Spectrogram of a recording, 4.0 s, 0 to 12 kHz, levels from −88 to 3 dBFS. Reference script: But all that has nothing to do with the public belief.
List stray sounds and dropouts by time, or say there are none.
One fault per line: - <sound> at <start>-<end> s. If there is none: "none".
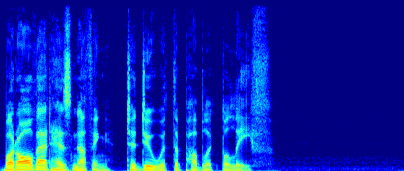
none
